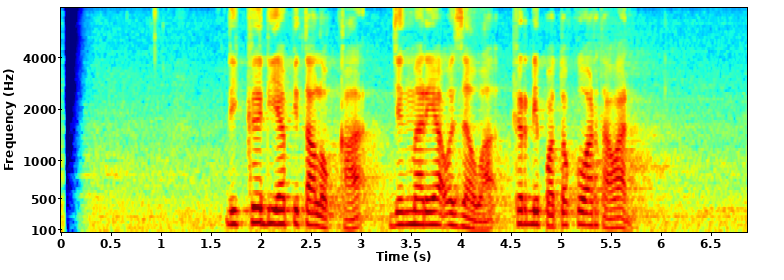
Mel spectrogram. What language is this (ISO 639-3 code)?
sun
